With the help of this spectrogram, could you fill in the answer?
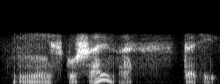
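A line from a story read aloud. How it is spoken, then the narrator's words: Said through clenched teeth. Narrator (Russian): процедил Крамер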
